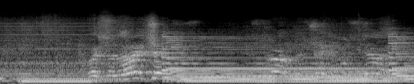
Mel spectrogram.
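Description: Electric guitar played through an amplifier: a short held note, then from about two seconds in a chord left ringing and sustaining.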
